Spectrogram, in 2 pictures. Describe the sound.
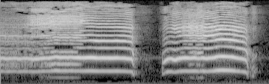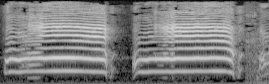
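A small baby cries in four long wailing bursts, each a sustained, high, strained tone separated by brief pauses, heard alone.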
